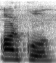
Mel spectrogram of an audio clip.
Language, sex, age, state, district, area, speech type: Nepali, female, 30-45, West Bengal, Kalimpong, rural, read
